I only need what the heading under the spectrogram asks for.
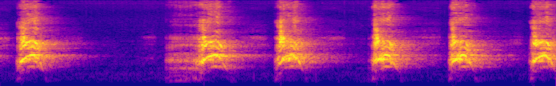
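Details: A small Maltese dog makes sharp, high, rasping "vicious" barks, roughly one every half second, while playing fetch.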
